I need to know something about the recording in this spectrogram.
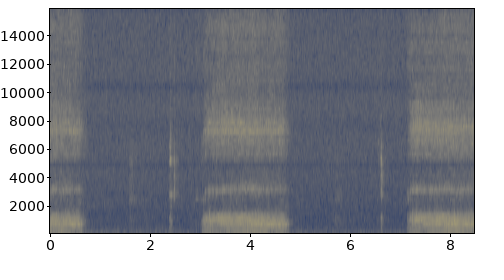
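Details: Long, rough snores on each in-breath with quiet pauses between, about 15 breaths a minute, from a drunk person sleeping in Stuttgart; snoring.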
